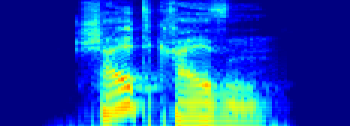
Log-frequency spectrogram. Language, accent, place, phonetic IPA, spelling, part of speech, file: German, Germany, Berlin, [ˈʃaltˌkʁaɪ̯zn̩], Schaltkreisen, noun, De-Schaltkreisen.ogg
- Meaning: dative plural of Schaltkreis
